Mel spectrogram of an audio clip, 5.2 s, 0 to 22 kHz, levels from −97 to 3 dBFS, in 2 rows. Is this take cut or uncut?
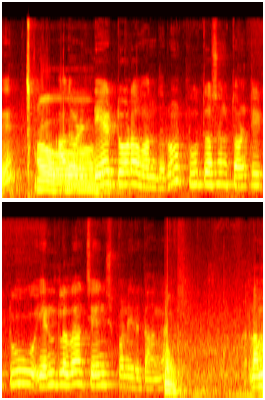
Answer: cut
